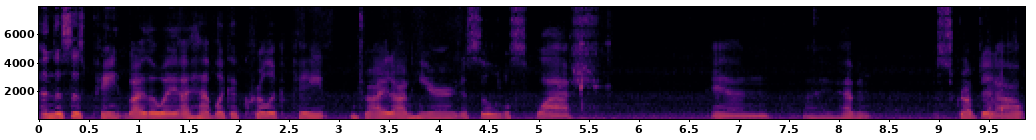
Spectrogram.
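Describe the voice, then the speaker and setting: She speaks at a fairly slow pace with a fairly low pitch for a woman, fairly even intonation and long, frequent pauses. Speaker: crochet vlogger. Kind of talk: casual tutorial vlog. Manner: hesitant.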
